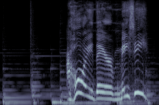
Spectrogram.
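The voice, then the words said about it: Pirate character voice. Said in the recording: “do a pirate voice?”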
